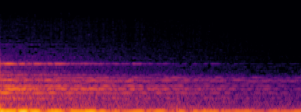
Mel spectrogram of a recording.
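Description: Logo sting: a sustained electronic chord with a high ringing tone over a deep low rumble, all slowly fading away.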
